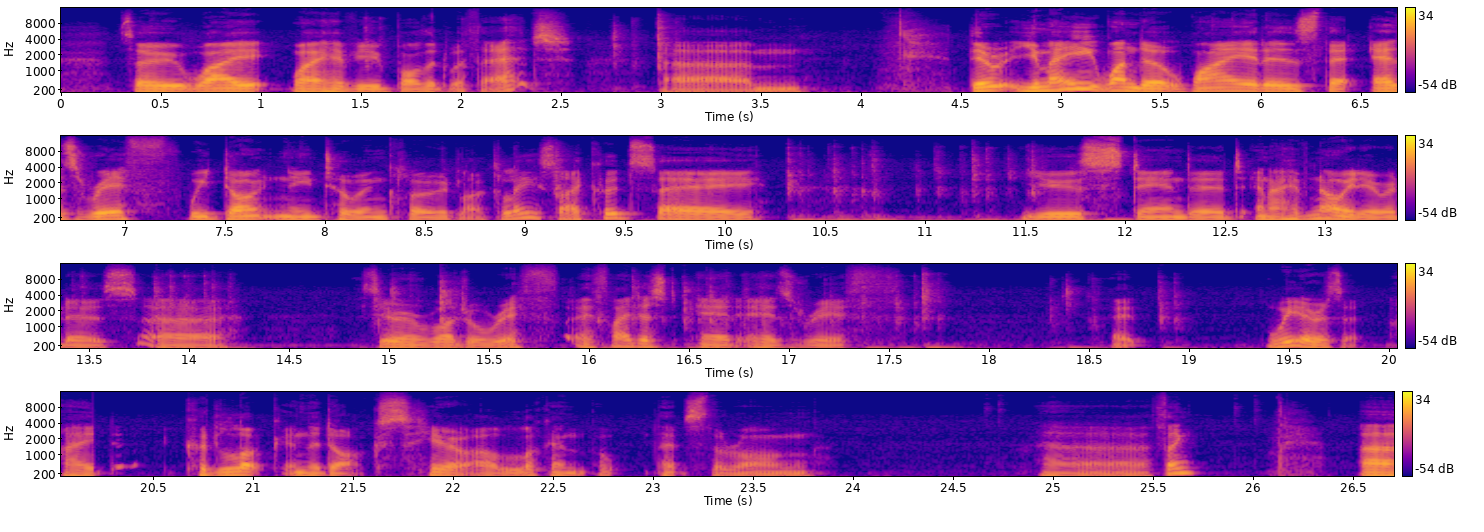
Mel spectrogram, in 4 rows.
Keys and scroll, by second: 1.4 ctrl+k, 1.8 ctrl+;, 2.8 Up, 3.0 Return, 8.8 Left, 9.1 Return, 10.1-12.1 typing, 13.2-18.8 typing, 15.0 ctrl+shift+Left, 18.3 ctrl+shift+Left.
